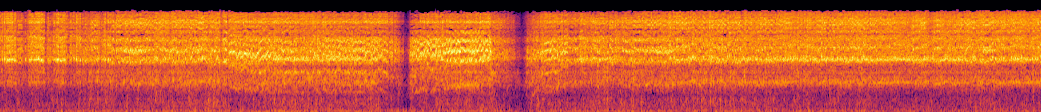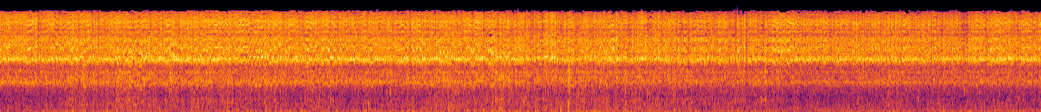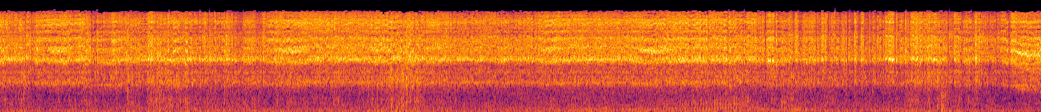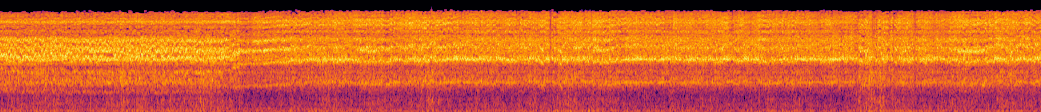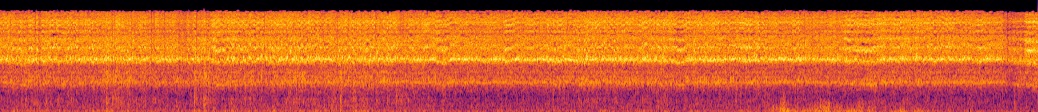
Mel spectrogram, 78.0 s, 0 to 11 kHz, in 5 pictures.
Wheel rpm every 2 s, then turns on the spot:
230, 220, 190, 130, 180, 220, 230, 230, 230, 230, 230, 230, 240, 230, 230, 230, 230, 230, 230, 240, 230, 230, 230, 210, 200, 210, 230, 240, 230, 230, 230, 230, 230, 230, 230, 230, 230, 230, 230.
none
